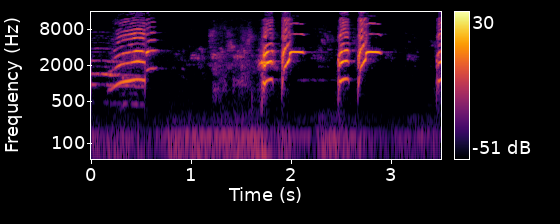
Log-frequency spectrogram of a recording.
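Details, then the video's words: A talking green parrot gives harsh harmonic squawks: a long falling cry, then short rising bursts in pairs with quiet gaps and a low room hum underneath. "Talking Green Parrot Bird Natural Sound"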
